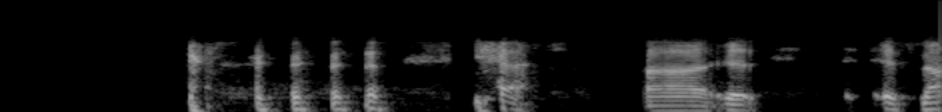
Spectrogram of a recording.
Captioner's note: laughs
